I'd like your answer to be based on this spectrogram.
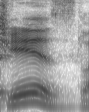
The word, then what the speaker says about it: Ghislaine: I'm telling you, Ghislaine. Right. Jizz, like the word jizz.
